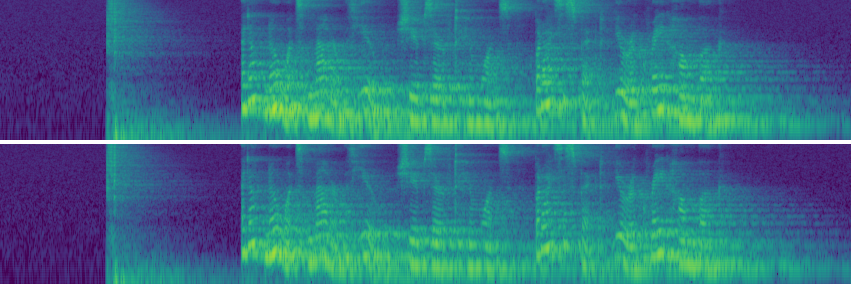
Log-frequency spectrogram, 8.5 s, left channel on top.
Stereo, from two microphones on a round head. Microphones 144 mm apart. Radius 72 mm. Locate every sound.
1.1 s tearing paper: 25° right (ahead or behind), 0.7 m
2.4 s a woman speaking: 15° right (ahead or behind), 0.8 m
